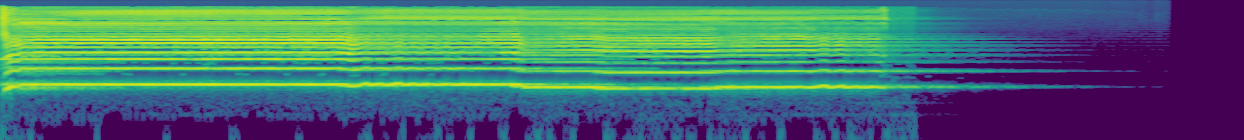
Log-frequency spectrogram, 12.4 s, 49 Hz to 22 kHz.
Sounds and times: singing 0:00.0 - 0:09.9

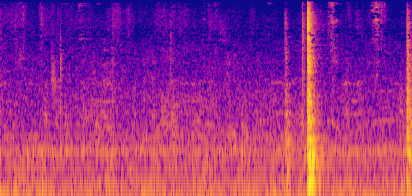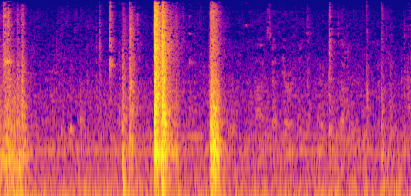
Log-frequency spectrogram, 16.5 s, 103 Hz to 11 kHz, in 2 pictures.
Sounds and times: loud banging heard at the stations 0:10.5 - 0:13.0

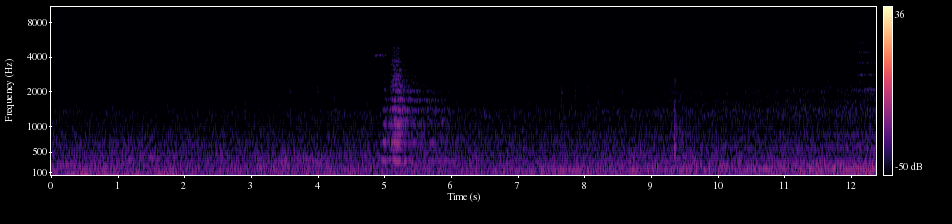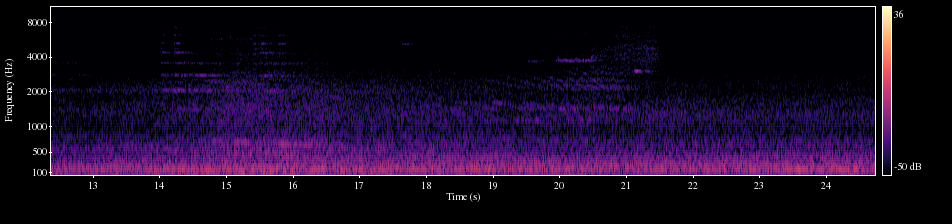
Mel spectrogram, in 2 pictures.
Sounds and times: train 0:00.0 - 0:24.7
train horn 0:04.9 - 0:06.2

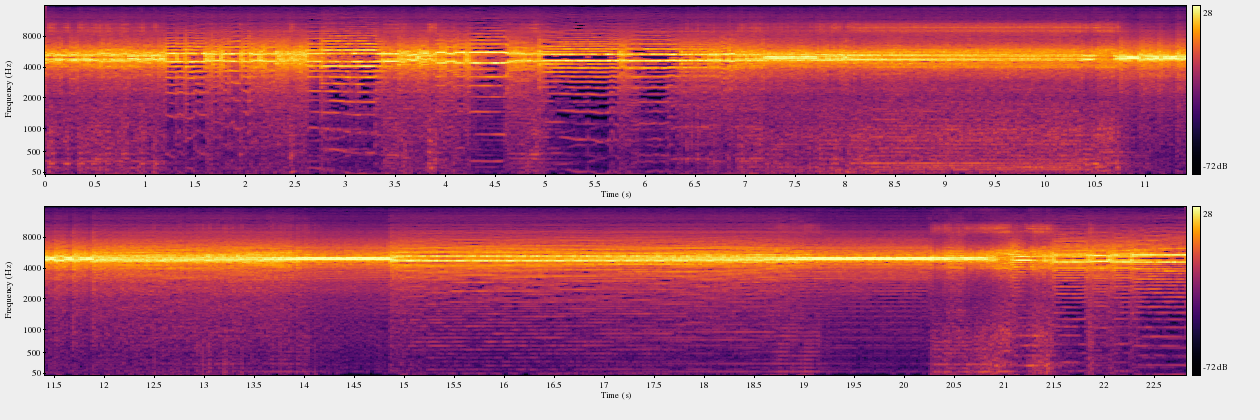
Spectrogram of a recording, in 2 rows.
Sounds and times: ring modulated guitar noise 0:00.0 - 0:15.0

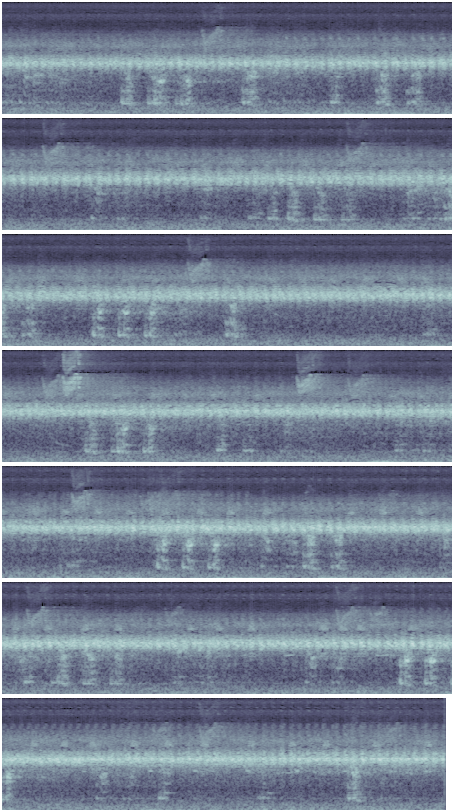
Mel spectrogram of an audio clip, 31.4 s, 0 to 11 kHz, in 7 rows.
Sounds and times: Water Pond 0:00.0 - 0:31.4
bullfrog 0:00.0 - 0:31.4
cricket 0:00.0 - 0:31.4
nighthawk circled overhead 0:00.0 - 0:31.4

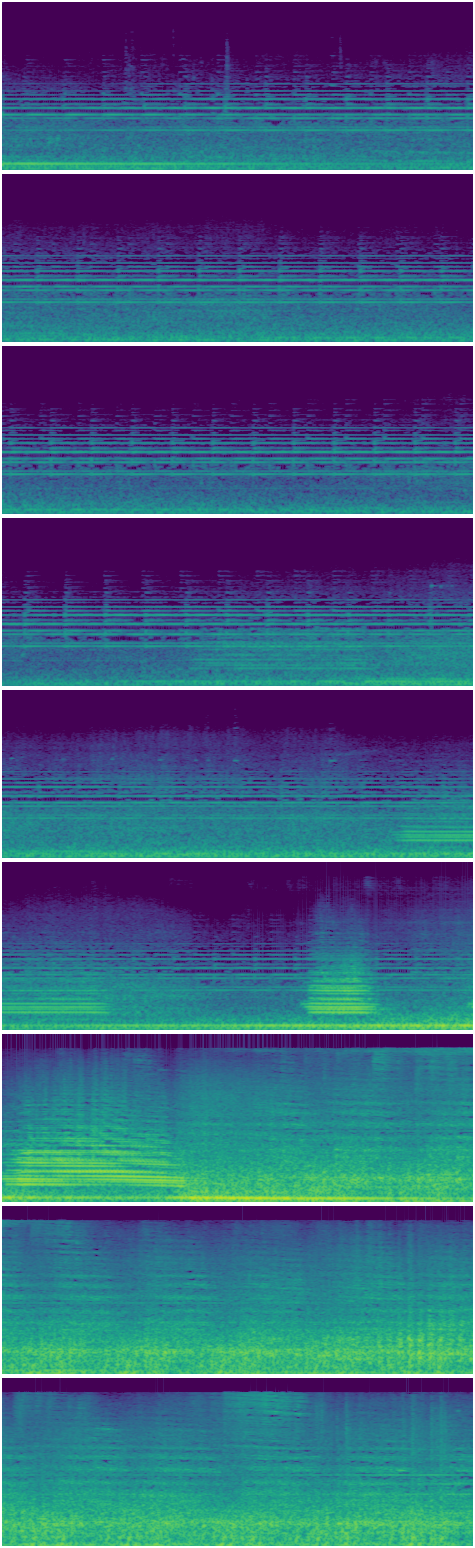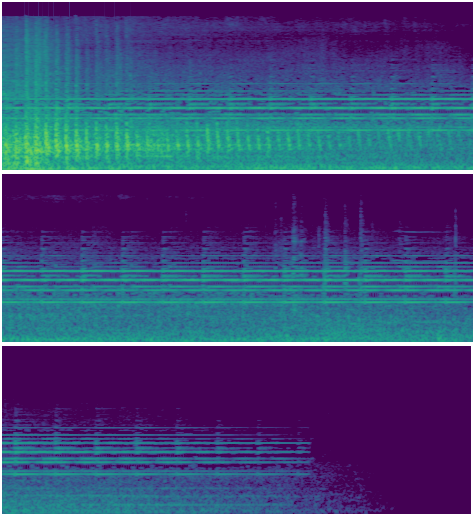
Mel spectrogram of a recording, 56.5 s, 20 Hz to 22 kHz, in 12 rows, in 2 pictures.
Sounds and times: short passenger train 0:00.0 - 0:54.8

